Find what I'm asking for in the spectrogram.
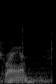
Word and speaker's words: SRAM: On page 45 of the blue brief, you say that the SRAM declaration, am I saying that right, SRAM? – Yes, sir.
